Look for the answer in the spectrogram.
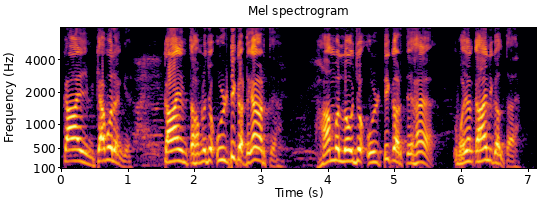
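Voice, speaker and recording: A man's voice: high-pitched, very animated, normal speed. A man teaching a biology class, drilling students with repeated questions and playfully scolding them. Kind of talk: classroom lecture.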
